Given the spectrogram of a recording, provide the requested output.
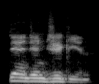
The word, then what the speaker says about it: Janjigian: Let's bring in our guest of honor, Janjigian. How you doing? Did I pronounce that correctly, by the way?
